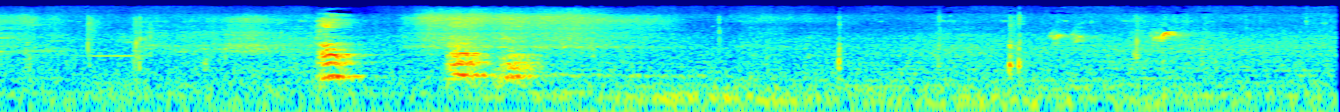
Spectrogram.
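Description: A dog barking twice, about half a second apart, some two seconds in.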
